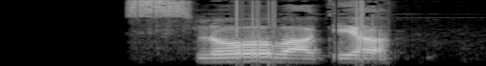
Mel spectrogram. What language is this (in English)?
Urdu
